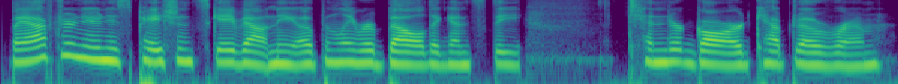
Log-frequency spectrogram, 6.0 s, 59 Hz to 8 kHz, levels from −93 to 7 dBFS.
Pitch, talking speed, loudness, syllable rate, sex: 205 Hz, 170 wpm, -17 LUFS, 5.5 syllables/s, female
